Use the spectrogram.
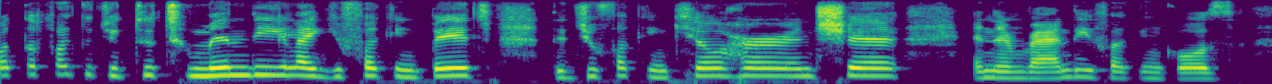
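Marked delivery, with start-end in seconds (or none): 0.0-4.5 all-out mock yelling, high and shrill. Retelling how Amber popped up, the speaker voices her yelling at someone: retelling a yell. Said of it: "she's yelling at her".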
